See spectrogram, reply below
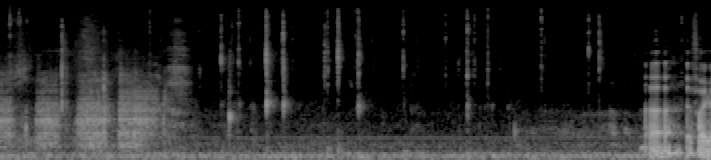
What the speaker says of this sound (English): Alex is going to type.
